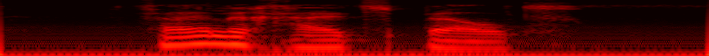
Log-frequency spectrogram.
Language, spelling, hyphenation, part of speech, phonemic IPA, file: Dutch, veiligheidsspeld, vei‧lig‧heids‧speld, noun, /ˈvɛi̯.ləx.ɦɛi̯tˌspɛlt/, Nl-veiligheidsspeld.ogg
- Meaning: a safety pin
